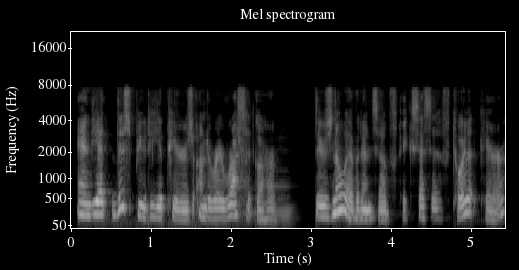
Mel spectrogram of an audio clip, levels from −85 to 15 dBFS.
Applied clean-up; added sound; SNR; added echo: neural mask model DeepFilterNet 3.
